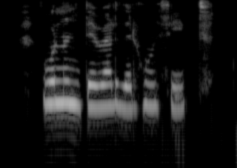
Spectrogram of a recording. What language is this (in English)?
Icelandic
